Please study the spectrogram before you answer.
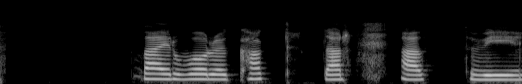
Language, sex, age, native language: Icelandic, male, 9, Icelandic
